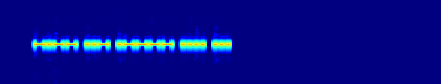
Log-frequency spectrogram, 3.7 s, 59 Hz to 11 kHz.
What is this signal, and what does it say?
Morse code, heard as a keyed tone, about 43 wpm, 700 Hz. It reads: YU1HS
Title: DXCC-100 Call Signs - 5 Characters - Repeated 2x - 45wpm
